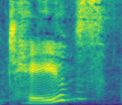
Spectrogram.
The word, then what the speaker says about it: Toews: Apparently, her name is pronounced Miriam Taves, I think, but it's spelled T-O-E-W-S, so I really apologize for saying their name wrong.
